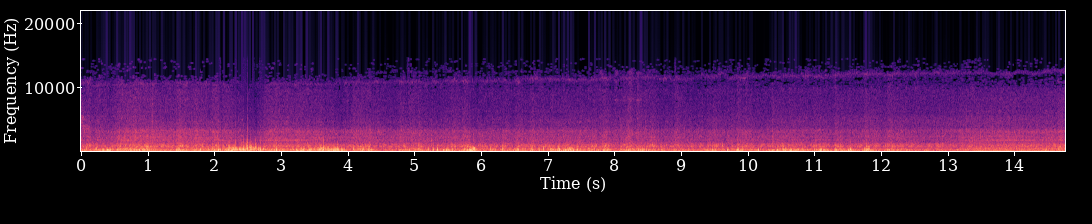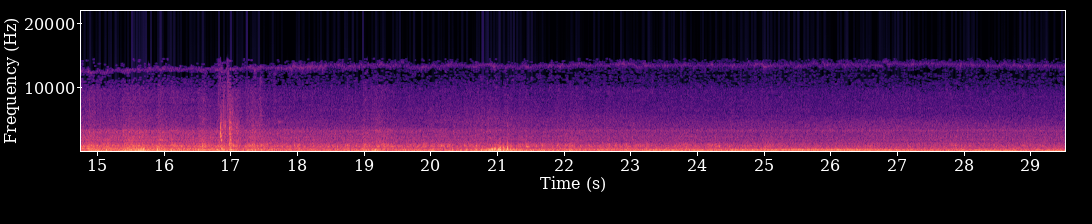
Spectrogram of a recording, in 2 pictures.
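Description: Off-road vehicle's engine running while driving a rough sandy trail, with jolts and rattles over the bumps during the first dozen seconds. After that the engine hum is steadier, and its pitch climbs as it speeds up late on.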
